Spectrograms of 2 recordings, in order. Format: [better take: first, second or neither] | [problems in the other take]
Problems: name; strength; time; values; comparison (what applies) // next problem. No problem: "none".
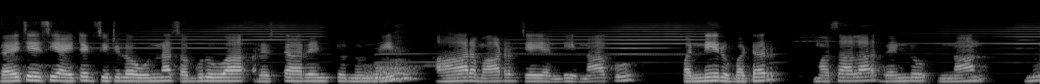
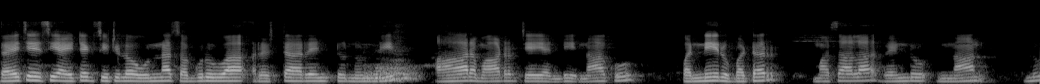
second | noise reduction (classical method log-MMSE)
